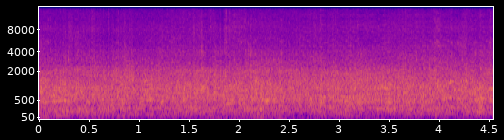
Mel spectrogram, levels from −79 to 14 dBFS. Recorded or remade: remade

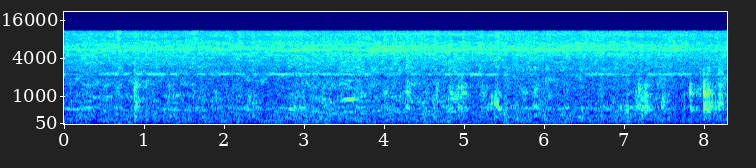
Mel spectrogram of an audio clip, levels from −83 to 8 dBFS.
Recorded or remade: remade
